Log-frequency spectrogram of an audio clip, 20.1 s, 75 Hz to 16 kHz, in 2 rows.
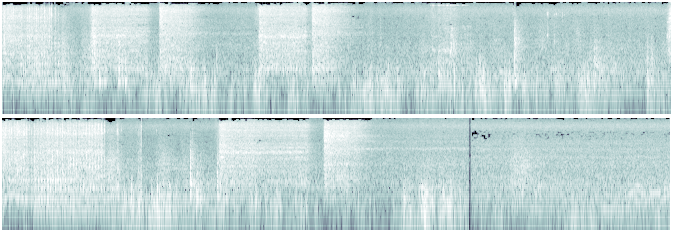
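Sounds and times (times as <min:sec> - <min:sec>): air wrench hissing rattle: 0:00.0 - 0:05.5, 0:10.0 - 0:12.2, 0:13.2 - 0:15.7
workshop hum: 0:00.0 - 0:20.0.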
